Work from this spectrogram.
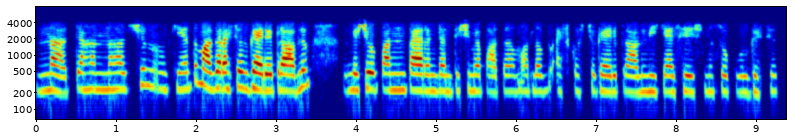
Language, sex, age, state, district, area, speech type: Kashmiri, female, 45-60, Jammu and Kashmir, Anantnag, rural, conversation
